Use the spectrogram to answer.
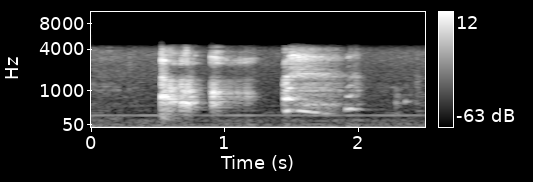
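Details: Two girls deliberately burping as much as they can while drinking cream soda.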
